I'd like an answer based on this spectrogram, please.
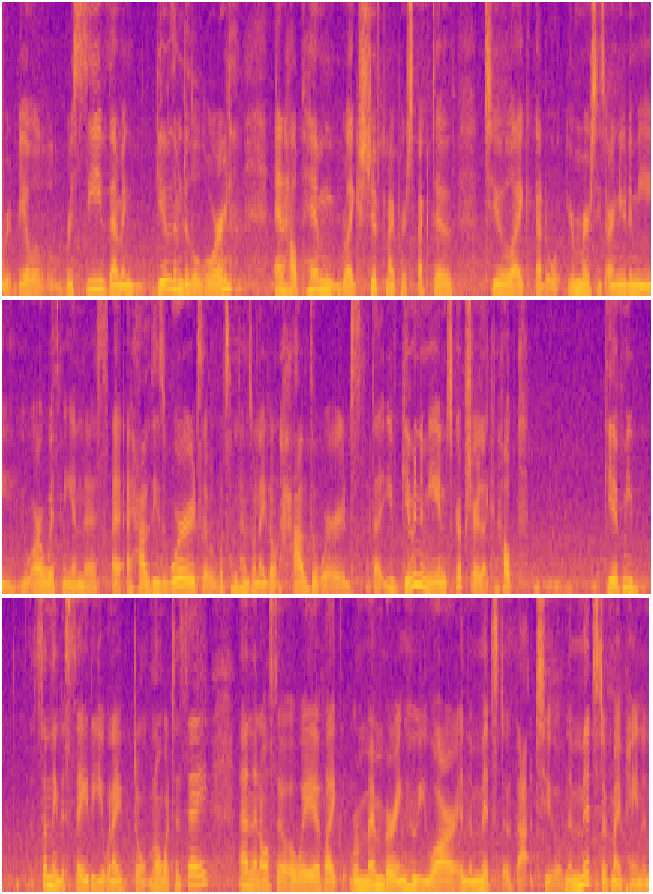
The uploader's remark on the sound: In this live event recording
